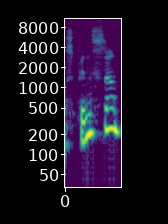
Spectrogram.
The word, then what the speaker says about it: Sphincter: Wie ihr gestern mitgekriegt habt, kann man jetzt bei mir wieder eine neue Vinyl vorbestellen, und zwar die von Brutal Spinster oder Spinster, wie das ausgesprochen wird, aus diese Grindcore-Band aus dem Raum Belgien, wo die herkommen, ne?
